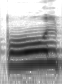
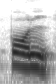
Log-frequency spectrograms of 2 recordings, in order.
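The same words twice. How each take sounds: First: The o vowel is drawn out long. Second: The o vowel is clipped short. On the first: The speaker calls it right. "हम इसको पोल पढ़ेंगे" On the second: The speaker calls it wrong. "ना कि पोल"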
